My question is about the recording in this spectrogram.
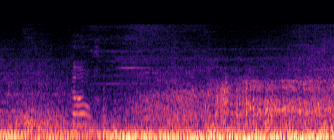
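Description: Film sound mix for a magic power-up: a deep, steady rumble with a brief wavering voice-like note about a second in. From about two seconds in, a noisy swell rises as the magical energy builds.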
